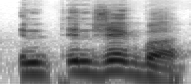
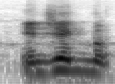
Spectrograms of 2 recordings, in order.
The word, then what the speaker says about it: Njigba: Njigba. That's it. Njigba, please.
